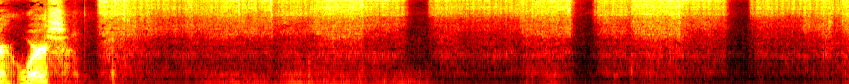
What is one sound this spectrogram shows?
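A small electric motor buzzes and whirs in short bursts.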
